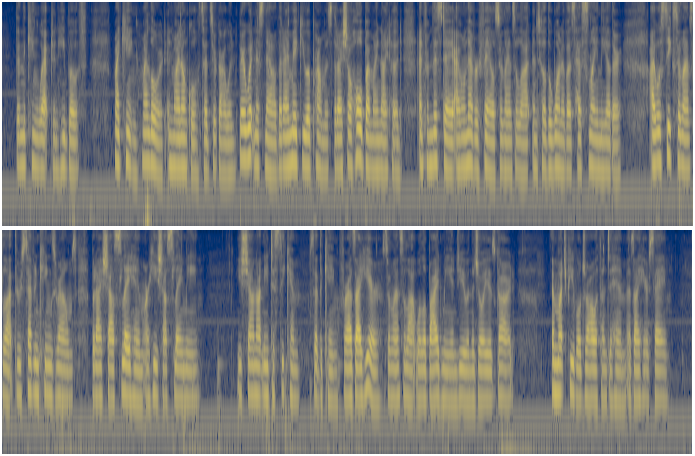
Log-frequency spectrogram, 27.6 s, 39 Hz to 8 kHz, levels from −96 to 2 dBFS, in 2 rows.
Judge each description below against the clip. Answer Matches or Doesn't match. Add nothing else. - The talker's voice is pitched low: Doesn't match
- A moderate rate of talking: Doesn't match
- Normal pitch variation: Doesn't match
